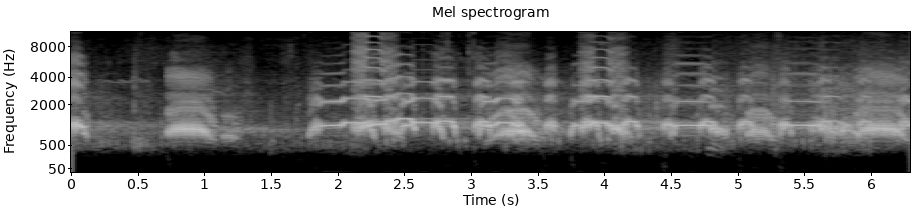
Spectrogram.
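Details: Red-crowned cranes give loud, bugling, trumpet-like calls with rich overtones, at first in short bursts and then overlapping almost without pause.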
